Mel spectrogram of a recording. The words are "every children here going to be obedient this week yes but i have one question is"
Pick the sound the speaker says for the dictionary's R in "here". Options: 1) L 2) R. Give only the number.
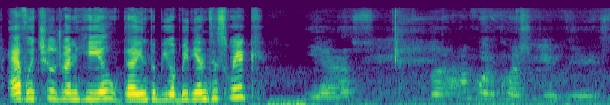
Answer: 1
